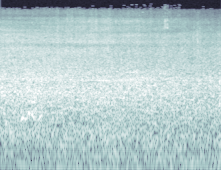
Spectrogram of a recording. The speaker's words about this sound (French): Boulevard Saint-Michel, boulevard Saint-Germain à Paris. Les policiers font la circulation.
